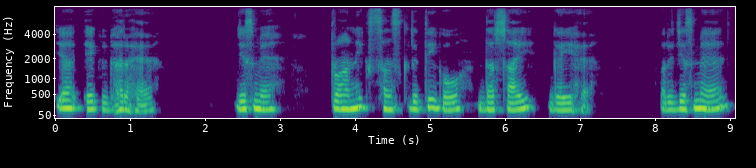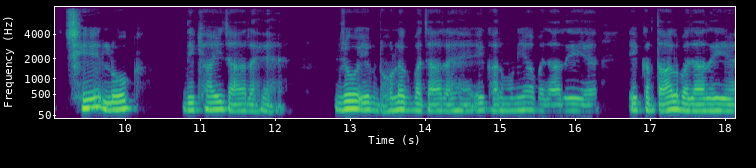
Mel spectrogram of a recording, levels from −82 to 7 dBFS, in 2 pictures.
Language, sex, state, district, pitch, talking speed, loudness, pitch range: Hindi, male, Bihar, Jahanabad, 150 Hz, 115 wpm, -16 LUFS, 135-170 Hz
